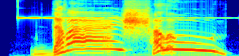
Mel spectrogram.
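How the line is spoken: Yelling. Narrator (Russian): завопила она

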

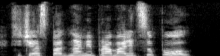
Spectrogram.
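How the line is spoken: Girl shouting. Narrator (Russian): Пеппи закричала

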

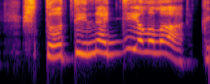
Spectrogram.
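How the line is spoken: Shout. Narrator (Russian): крикнул Петя

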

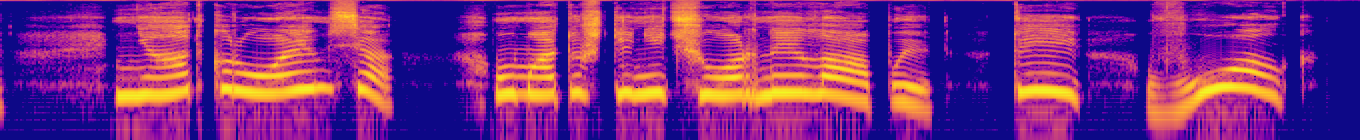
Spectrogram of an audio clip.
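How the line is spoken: Young goats shouting. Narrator (Russian): козлятки … закричали

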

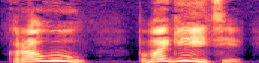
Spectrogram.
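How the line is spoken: Terrified wailing. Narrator (Russian): вопил он, полумертвый от страха

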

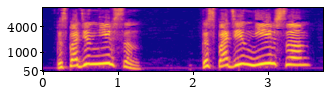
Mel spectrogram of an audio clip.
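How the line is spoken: Full-throated yell. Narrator (Russian): заорала она во все горло

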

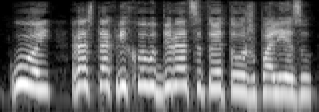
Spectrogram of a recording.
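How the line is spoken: Shouting. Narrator (Russian): крикнул Томми

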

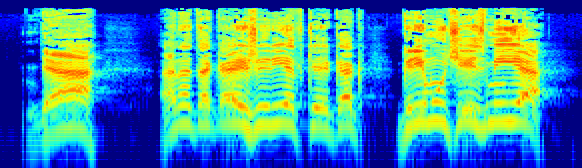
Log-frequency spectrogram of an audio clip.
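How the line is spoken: Grumbling. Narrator (Russian): проворчал Карлсон

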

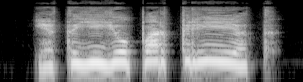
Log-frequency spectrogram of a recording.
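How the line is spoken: Whisper. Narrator (Russian): сказала она шепотом

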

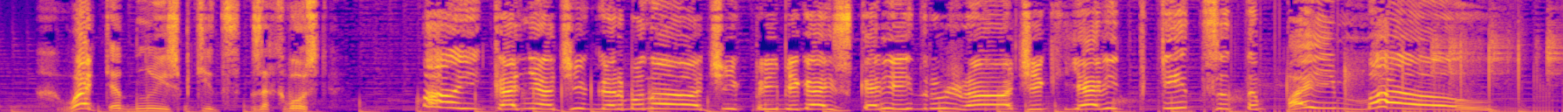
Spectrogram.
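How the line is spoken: Shouted. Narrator (Russian): Так Иван-дурак кричал

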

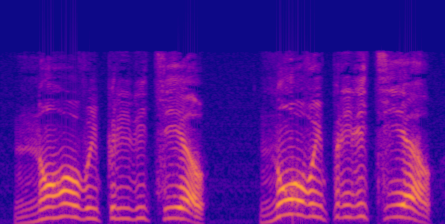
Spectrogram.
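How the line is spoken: Child shouting. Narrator (Russian): самый младший из них закричал

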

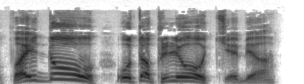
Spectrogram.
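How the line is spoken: Shouted. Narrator (Russian): крикнул

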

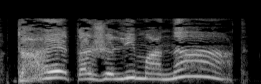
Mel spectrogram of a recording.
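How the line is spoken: Surprised exclamation. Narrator (Russian): Жан удивленно воскликнул

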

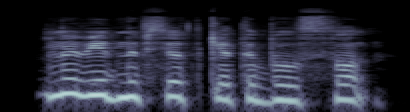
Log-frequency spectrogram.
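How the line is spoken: Sad. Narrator (Russian): сказала она грустно

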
